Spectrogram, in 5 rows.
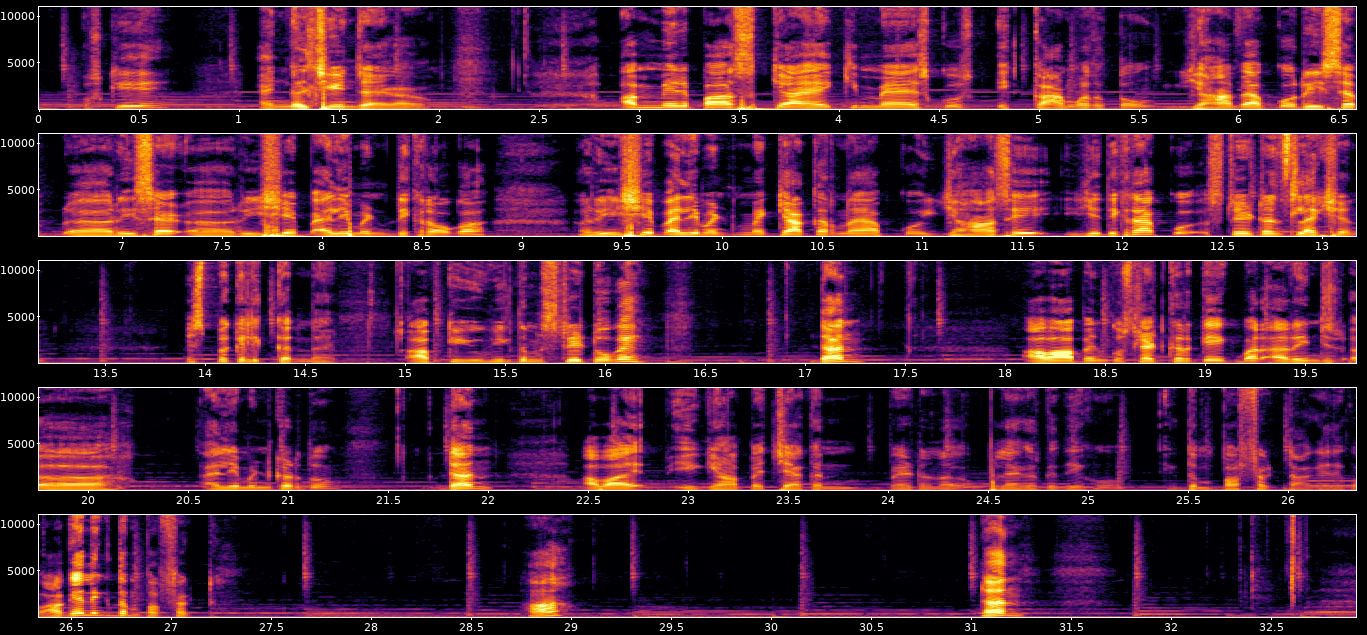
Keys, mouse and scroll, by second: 17.7 scroll down 1, 26.0 middle click.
